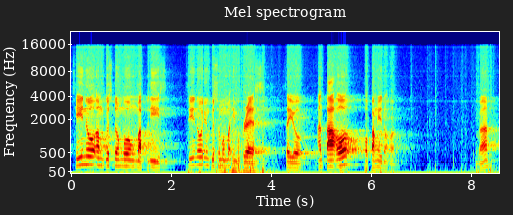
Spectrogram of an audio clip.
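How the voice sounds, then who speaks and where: Filipino man preaching, high and bright voice, chatty sermon full of rhetorical questions, long church-hall echo. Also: slow pace, pauses often, a little hiss or hum. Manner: conversational, often asks the congregation rhetorical questions. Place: church sanctuary.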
